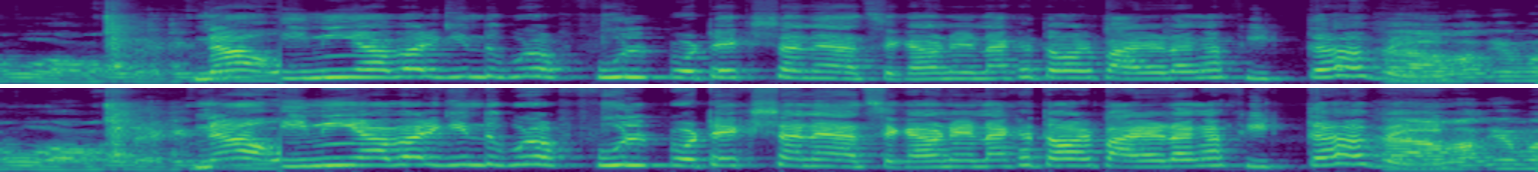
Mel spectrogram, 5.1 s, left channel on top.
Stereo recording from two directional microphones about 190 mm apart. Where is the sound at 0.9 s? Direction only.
20° left (ahead or behind).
